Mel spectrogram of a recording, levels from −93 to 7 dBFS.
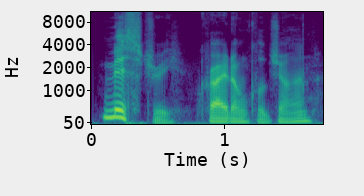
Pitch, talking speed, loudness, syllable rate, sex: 105 Hz, 135 wpm, -20 LUFS, 4.9 syllables/s, male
